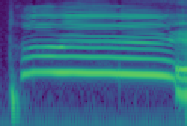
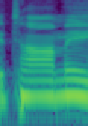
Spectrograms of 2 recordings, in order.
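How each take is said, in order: First: Tommy sung out high and falling; high called name. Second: Said in the usual way. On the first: Shown as a demonstration. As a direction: call "Tommy" high like kids answering. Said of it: "you're gonna say". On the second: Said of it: "So when I say".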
